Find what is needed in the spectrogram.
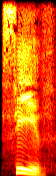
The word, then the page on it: seethe: American English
